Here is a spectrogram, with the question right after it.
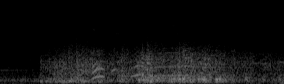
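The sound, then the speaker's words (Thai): Steady heavy rain and wind hiss throughout, with a low rumble of thunder rolling underneath, creating a full stormy wash with no voices present. “รออีกนิดเดี๋ยวฝนและลมก็จะหยุดแล้วฝนและลมพัดผ่านมาแล้วก็ผ่านไป”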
